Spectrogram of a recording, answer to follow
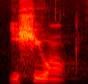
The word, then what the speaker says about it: Yeshua: to make okay Yushu his name actually ends in an iron so technically his name is Yeshua that's kind of it's it's lost in the subtlety of pronunciation when I pronounce things like this and the and the hat you'll notice that I'm deliberately saying it because it's not a not a natural sound for us to make for that's the the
